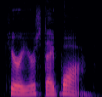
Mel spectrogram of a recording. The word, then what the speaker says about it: coureurs des bois: The trappers were called coureurs des bois, pronounced coureurs des bois.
